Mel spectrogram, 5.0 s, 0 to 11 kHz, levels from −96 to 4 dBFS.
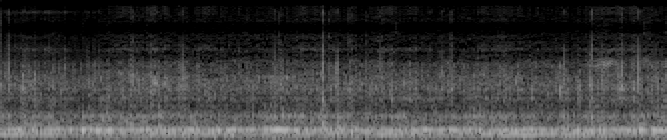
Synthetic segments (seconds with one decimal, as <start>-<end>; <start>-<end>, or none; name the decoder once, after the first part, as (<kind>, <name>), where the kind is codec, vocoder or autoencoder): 2.0-3.5 (vocoder, BigVGAN v2)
